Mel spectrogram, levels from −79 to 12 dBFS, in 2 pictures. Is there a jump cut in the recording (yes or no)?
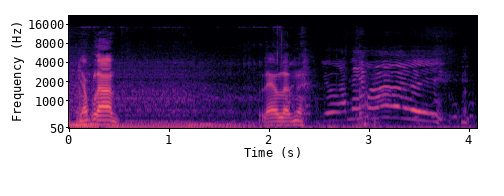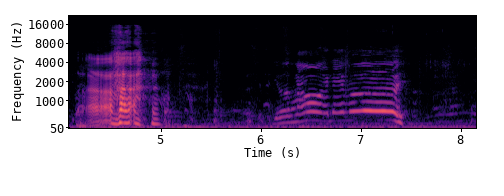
no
